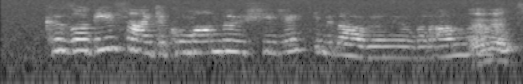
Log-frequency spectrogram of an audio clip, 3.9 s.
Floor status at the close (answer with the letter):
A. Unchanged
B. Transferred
B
